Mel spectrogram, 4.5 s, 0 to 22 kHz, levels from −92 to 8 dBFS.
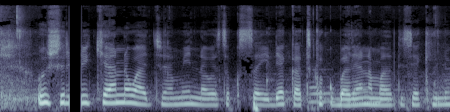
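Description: At 0.69 s the speech cuts to silence for 124 ms, resuming at 0.81 s. This is a playback stall, likely from the player running out of data.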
